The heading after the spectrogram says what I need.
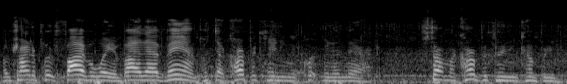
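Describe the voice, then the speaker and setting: A man's voice: sits high, quick pace. A man vlogging casually outdoors to his followers in an earnest, rambling, plain-spoken way, with a slight lisp from missing front teeth. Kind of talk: casual motivational vlog talk to followers. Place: outdoors on a bike trail, riding an electric bike. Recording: outdoors with loud wind and traffic noise.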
